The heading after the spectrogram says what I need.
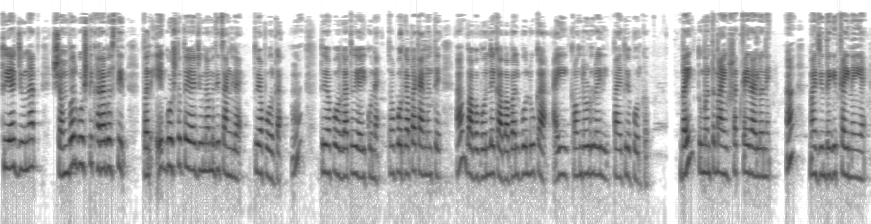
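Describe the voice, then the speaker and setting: A woman's voice: sits high, natural voice. A woman voicing a comforting adult female friend in a cartoon, soothing and reassuring, often checking with a short "hm?". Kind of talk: Marathi cartoon voice acting.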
